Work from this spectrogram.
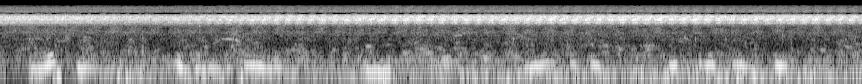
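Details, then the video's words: Sunset cicada chorus above the sea at Cape Fiolent in Crimea, a continuous high, finely pulsed buzz. Soft low wavering notes and the wash of surf lie beneath it. "Cicadas at sunset."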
